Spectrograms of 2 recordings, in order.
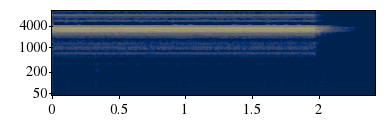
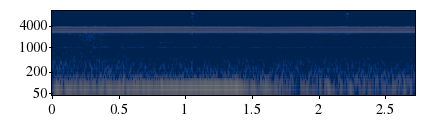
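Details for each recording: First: EH-24S fire alarm horn, restored, bench-tested on a 24 V supply: loud, steady high-pitched blare, slightly raspy and stuttery, for about two seconds then cuts off cleanly; normal horn operation. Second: EH-24S alarm horn/strobe under restoration, powered from a bench supply: faint, steady high-pitched piezo tone with a soft tick about every second. The horn is barely audible but the strobe works. A capacitor is suspected to drive the sound amplification.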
